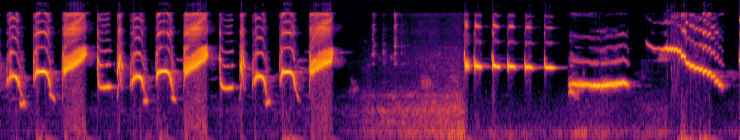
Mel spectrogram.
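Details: Asian pied starling in energetic song used as a lure for lazy starlings; quick looping whistles and squawks, then a brief noisy pause, followed by clipped notes, a steady held whistle, and a rising warble.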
